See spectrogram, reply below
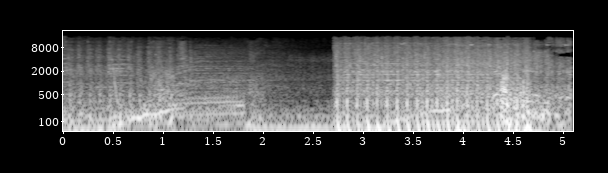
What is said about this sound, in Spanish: Primera vez con la ametralladora.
